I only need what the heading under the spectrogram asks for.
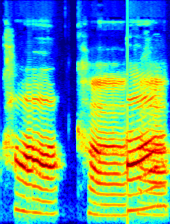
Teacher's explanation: in British English we'll just elongate we'll just have a long vowel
